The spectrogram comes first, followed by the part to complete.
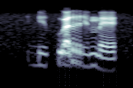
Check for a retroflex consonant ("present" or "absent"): absent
